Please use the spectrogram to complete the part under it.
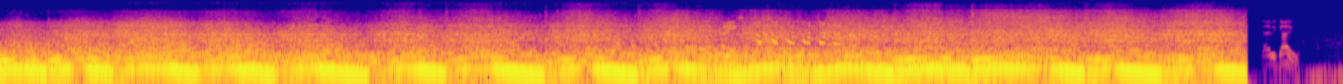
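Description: A Toyota Prius revs loudly and repeatedly, its engine note rising and falling in a steady cycle. Rough noise rides over the tone for about sixteen seconds, then it cuts off abruptly.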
